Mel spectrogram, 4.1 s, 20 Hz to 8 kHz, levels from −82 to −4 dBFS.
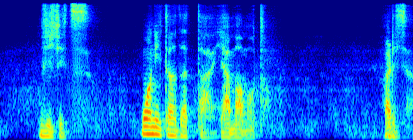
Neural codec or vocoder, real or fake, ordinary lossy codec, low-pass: codec, 16 kHz, 0.7 kbps, FocalCodec; fake; none; 7.2 kHz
